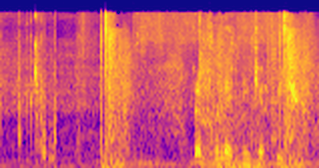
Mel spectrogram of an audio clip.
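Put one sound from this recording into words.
A weapon fires with a loud crackling blast.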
